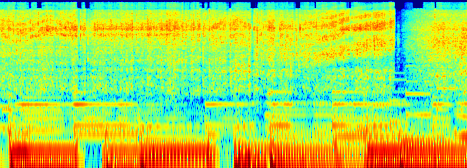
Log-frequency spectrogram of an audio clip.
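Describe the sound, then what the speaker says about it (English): Ground beef sizzles loudly in a skillet with a dense, continuous hiss and crackle, a low rhythmic scraping and stirring underneath, heard up close and with no talking. "After a minute, we're going to add in our ground beef."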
